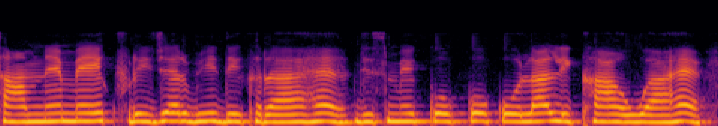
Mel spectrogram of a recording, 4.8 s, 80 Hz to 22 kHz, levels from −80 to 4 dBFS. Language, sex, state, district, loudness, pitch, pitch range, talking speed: Hindi, female, Jharkhand, Deoghar, -12 LUFS, 240 Hz, 230-245 Hz, 150 wpm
